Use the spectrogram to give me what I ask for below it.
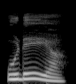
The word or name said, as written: ಉಡೆಯ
